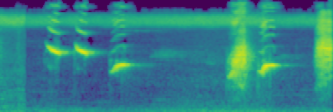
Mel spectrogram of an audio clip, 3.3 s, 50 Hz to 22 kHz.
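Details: Greater green leafbird song recorded on a Sony A6400 camera, used as a lure to prompt other birds to sing: two high whistled notes, a lower rising whistle, then harsher buzzy bursts and a final clear whistle, over a steady high hiss.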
